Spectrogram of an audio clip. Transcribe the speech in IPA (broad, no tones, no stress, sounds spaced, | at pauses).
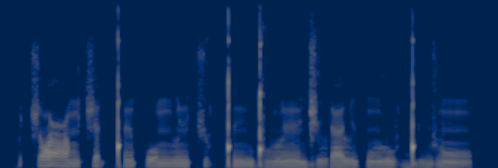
t͡ʃ ɒ ʕ ɒ ŋ t͡ʃ æ ǃ ẽ p o ŋ l ĩ t͡ʃ u ǃ ĩ ɡ͡ǃ õ l ẽ d͡ʒ i l ɾ æ l i p ũ l u ɡ͡ǃ ĩ z õ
